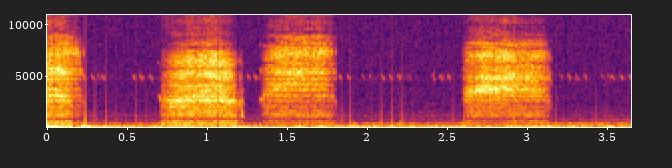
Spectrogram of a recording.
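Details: Barn owl nestlings in the wild, hungry and being fed tiny bits by their mother, give three harsh hissing screeches of about half a second each, one after another, with low hum behind.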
